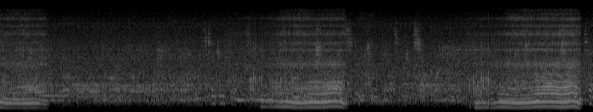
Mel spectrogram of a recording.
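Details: Someone snoring through the night after drinks and a fish supper, recorded by friends on a golf trip in Scotland: tonal, humming snores on inhalation every few seconds, quiet room between. Snoring.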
